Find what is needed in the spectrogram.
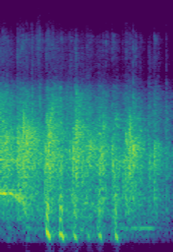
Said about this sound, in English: Give me applause.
